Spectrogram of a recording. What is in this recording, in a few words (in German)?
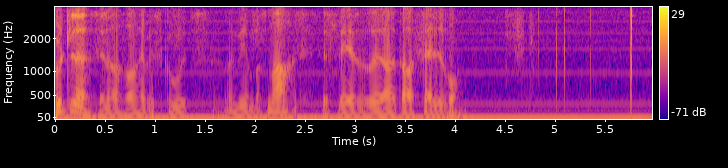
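kuttla, schwäbisch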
